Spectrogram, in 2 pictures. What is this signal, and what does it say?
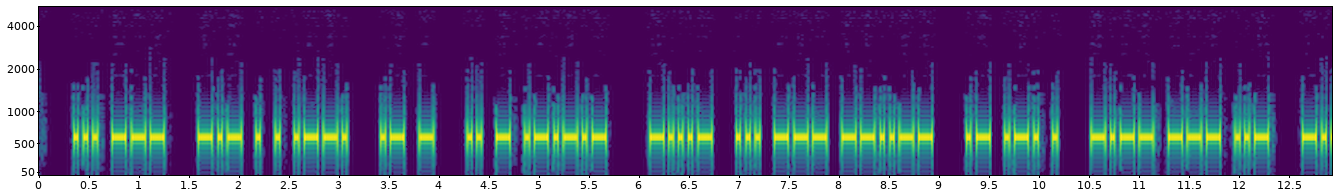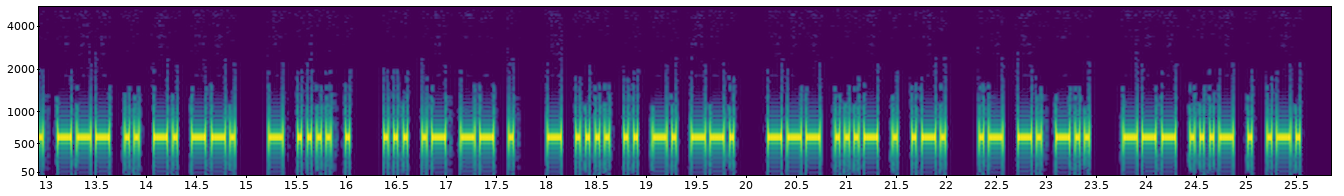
Morse code, heard as a keyed tone, about 25 wpm, 600 Hz. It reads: SO KEEP AT IT. <BT> SO, ARE YOU DOING THE SAME THING OVER AND OVER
